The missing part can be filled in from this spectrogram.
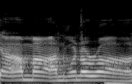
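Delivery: clumsy fake Jamaican accent. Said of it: "make their best attempt at doing a Jamaican accent".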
